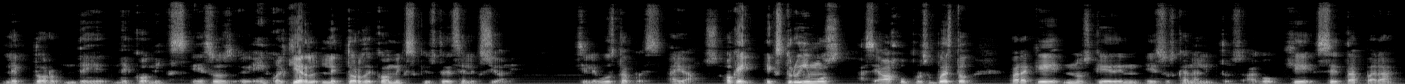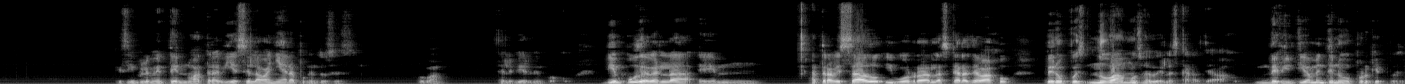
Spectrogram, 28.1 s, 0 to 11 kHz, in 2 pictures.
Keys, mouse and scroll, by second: 0.8 shift+click, 2.4 shift+click, 3.2-5.3 scroll down 1, 5.0-5.5 middle drag, 5.7 middle click, 6.1 middle click, 6.6 middle click, 7.3 e, 9.1 click, 9.4 Tab, 9.9-10.6 scroll down 1, 12.2-14.3 middle drag, 16.7 shift+click, 17.7 middle click, 17.9-18.9 middle drag, 18.3 Tab, 20.3-21.7 middle drag, 22.0 shift+middle click, 22.8-24.1 scroll down 1, 24.1 middle click, 25.8-26.4 middle drag, 27.2-28.1 middle drag.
